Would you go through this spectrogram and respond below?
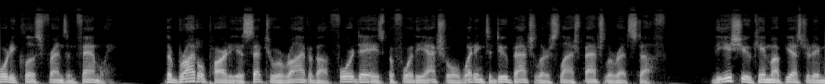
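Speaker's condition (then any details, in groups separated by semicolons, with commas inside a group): No condition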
